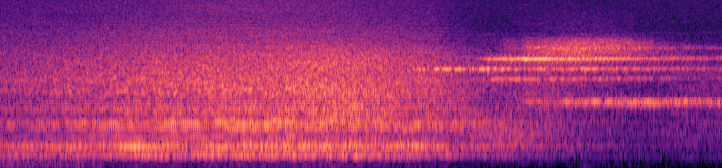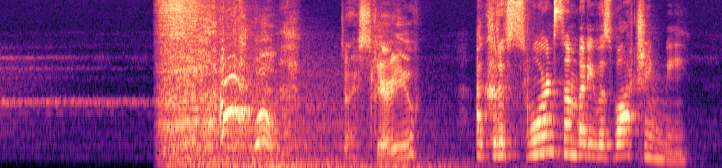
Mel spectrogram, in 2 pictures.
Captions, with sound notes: (suspenseful music) (screams) - Whoa, did I scare you? - I could've sworn somebody was watching me.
